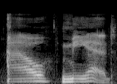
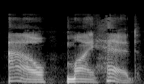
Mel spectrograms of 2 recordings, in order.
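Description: First: My is said as me, English style. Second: My is said plainly as my. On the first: "But saying it English instead of saying my" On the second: "which is"

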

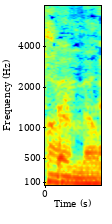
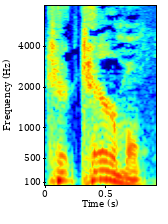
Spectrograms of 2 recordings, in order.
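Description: First: The word has its Northern regional pronunciation. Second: The word has its Southern regional pronunciation. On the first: This is how it is said up north. "and then I changed it to caramel" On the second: This is how it is said in the South. "when I grew up in the South, it was caramel"

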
